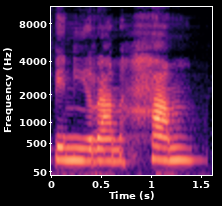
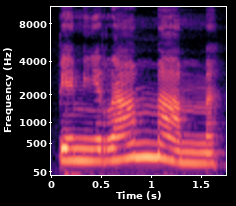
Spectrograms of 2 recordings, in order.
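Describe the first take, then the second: First: The h sound of ham is pronounced. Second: The h sound of ham is dropped. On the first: The speaker calls it wrong. "we won't say بمیرم هم" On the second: The speaker calls it right. "We somehow omit the uh, he sound in ham"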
